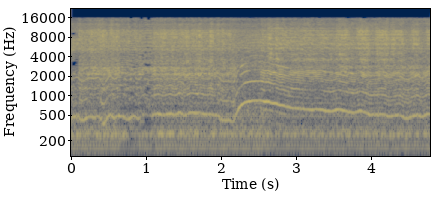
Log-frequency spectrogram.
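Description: RustBusters zinc wire spray welder running as it sprays zinc onto a sheet-metal patch: a steady hiss with a wavering hum, whose pitch jumps up about two seconds in and then slowly sinks back.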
